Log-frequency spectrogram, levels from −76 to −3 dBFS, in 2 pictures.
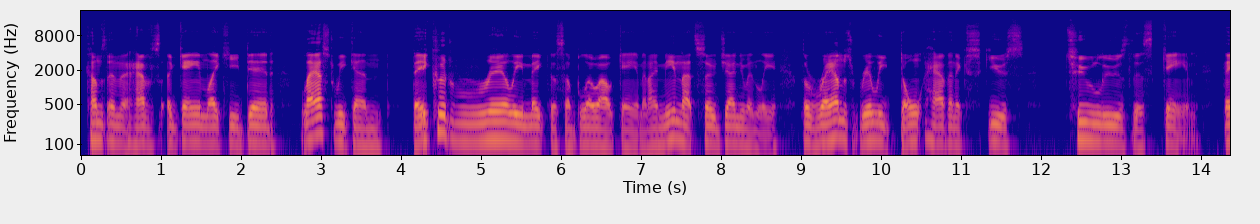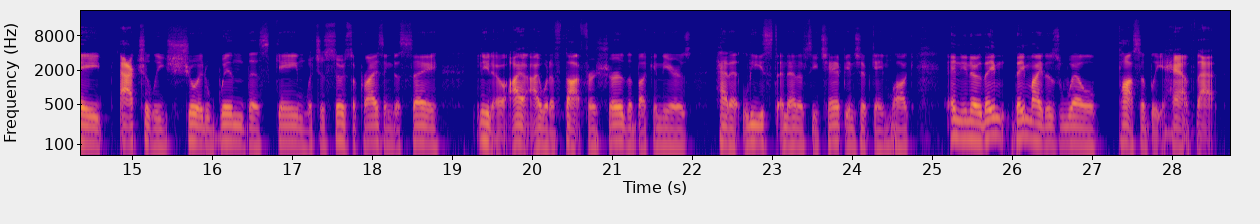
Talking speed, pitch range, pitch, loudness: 165 wpm, 95-115 Hz, 105 Hz, -32 LUFS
